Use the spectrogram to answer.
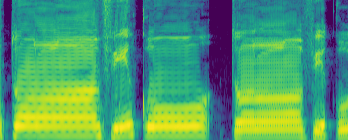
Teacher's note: नून साकिन के बाद फ़ा है, तो यहाँ भी आपने इख्फा करना है।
